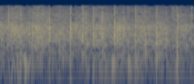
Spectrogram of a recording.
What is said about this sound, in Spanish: ya que tenemos unos cuantos oyentes que se han adelantado y se encuentran en la fonoplatea, ¿por qué no los recibimos con los aplausos del caso?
